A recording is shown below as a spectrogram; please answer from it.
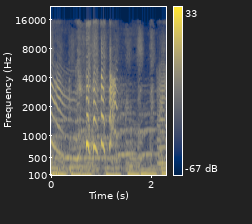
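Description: Cartoon background music with a steady bass line, overlaid by high-pitched, squeaky cartoon vocal sounds: a falling squeal at the start, then a quick run of short chirpy notes about a second in.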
